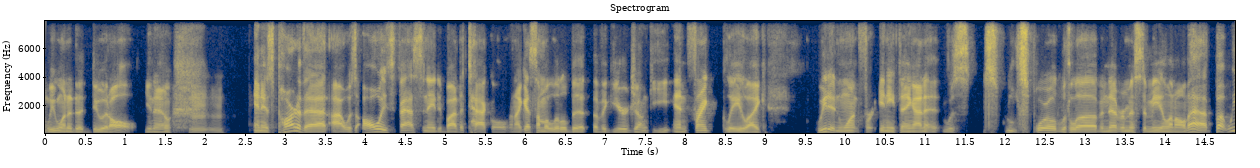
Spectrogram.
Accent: Arlington, Texas, United States; I grew up in Arlington, Texas, and we hunted and fished all over the state of Texas my whole life.

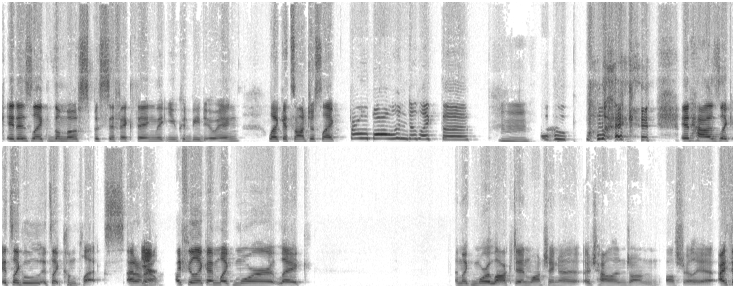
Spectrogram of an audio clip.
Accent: New Jersey, United States; Just kidding. I'm from New Jersey. My mom's in New Jersey. I'll stay with her.

